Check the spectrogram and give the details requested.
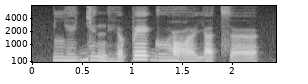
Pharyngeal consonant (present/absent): present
